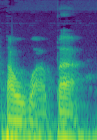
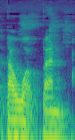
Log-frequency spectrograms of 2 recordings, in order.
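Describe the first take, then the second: First: The word ends on an open vowel. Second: The word ends with an n sound. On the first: The speaker calls it right. "itu kita baca tawwaba karena apa? Mad iwad" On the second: The speaker calls it wrong. "harusnya kan dibaca tawaban karena ada fathah tain"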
